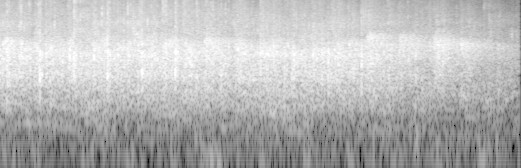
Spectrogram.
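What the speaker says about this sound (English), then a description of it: "I don't know if that was applause for what he said or applause because I got up" Audience applause at a morning presentation, dense and steady clapping from many hands that fades gradually toward the end.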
